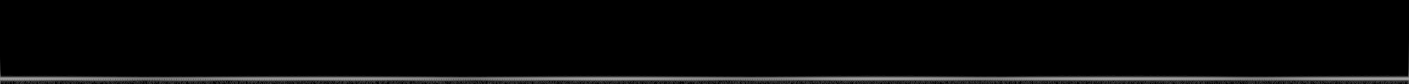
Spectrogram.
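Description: A crystal singing bowl hums with a steady, low ringing tone that slowly swells and fades.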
